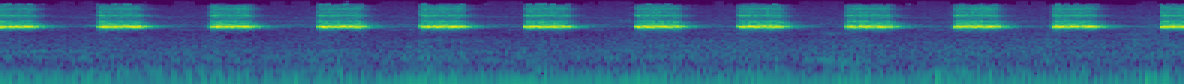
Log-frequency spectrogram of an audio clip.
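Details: A male cricket, filmed in Argentina, chirps steadily by rubbing its wings to attract a mate, short trilled bursts repeating a little over twice per second.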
